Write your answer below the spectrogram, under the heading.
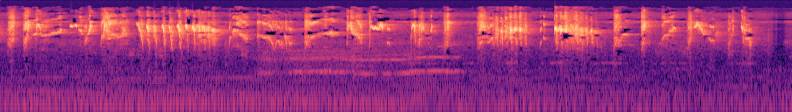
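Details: Weaver singing loudly, a dense run of high, buzzy, scratchy chirps and rattles in irregular bursts, with a faint low tone drifting in the middle and a soft background hum.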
